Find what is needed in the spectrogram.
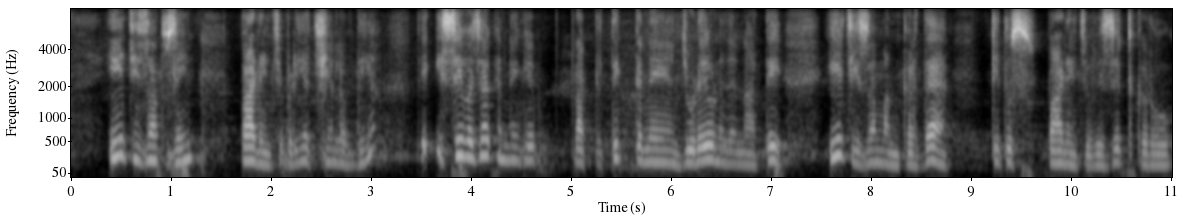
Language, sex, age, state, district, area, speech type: Dogri, female, 45-60, Jammu and Kashmir, Udhampur, urban, spontaneous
